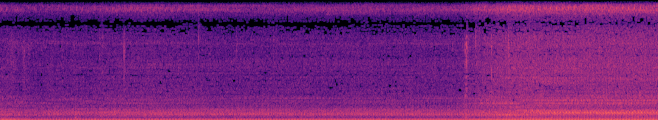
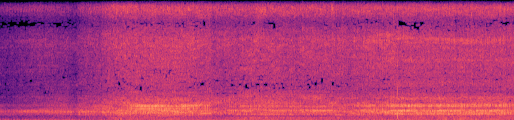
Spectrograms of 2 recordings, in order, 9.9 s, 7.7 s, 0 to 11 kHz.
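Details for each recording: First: 2017 Honda Civic after cleaning and Teflon dry-lubing the CV boots that caused front-end rubbing/screeching: steady, even engine hum with front wheels turning, now silent with no rubbing. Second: 2017 Honda Civic on jack stands, in gear with the front wheels spinning: raspy, rhythmic rubbing screech from a CV boot dragging as the axle turns. Not tire or fender liner contact; cleaning and lubricating the boots fixed it.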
